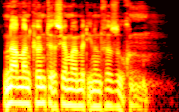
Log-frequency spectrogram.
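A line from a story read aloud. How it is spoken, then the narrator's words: Cold, after meaningful silence. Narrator (German): Seine Stimme klang kalt, als der Professor nach mehreren Sekunden bedeutungsvollen Schweigens sagte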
